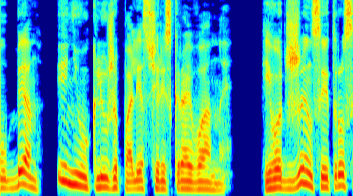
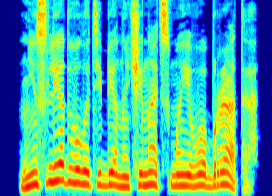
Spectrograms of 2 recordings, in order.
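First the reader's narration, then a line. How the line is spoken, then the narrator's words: Plain. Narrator (Russian): сказал он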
